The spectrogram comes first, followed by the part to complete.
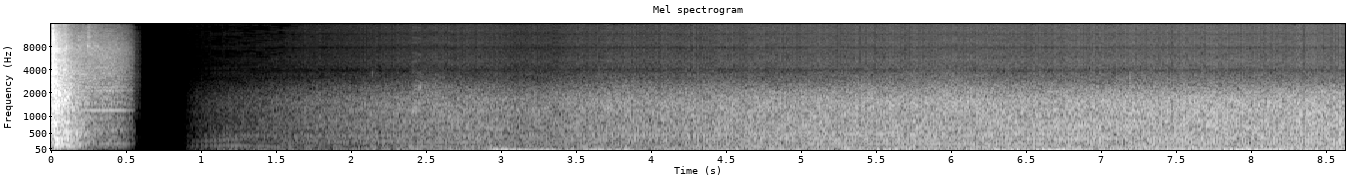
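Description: A sharp hit right at the start, a moment of dead silence, then a low rumbling drone fades in and grows steadily louder.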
